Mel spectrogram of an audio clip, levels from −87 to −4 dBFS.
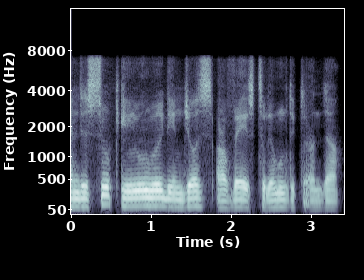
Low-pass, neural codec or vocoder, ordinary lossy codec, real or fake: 7.2 kHz; codec, 16 kHz, 0.5 kbps, FunCodec, trained on Chinese and English, 25 frames a second; none; fake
